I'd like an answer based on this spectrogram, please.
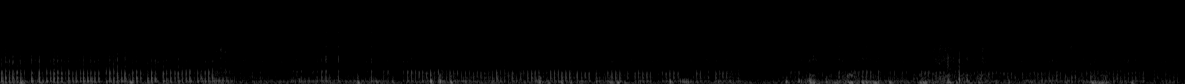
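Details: Male cat Coco purrs in his bed after a good meal while recovering from illness; continuous low rumble, stronger at the start and near the end, with faint rustling.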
